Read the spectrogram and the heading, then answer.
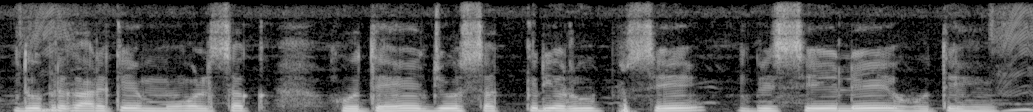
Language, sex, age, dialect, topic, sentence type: Hindi, male, 18-24, Kanauji Braj Bhasha, agriculture, statement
